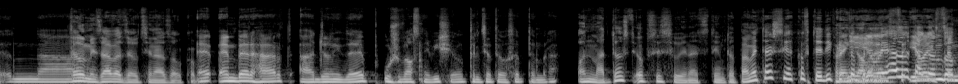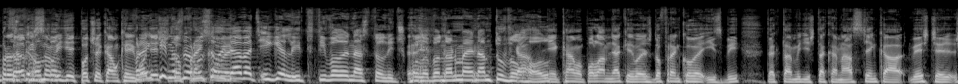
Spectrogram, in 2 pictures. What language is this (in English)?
Slovak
